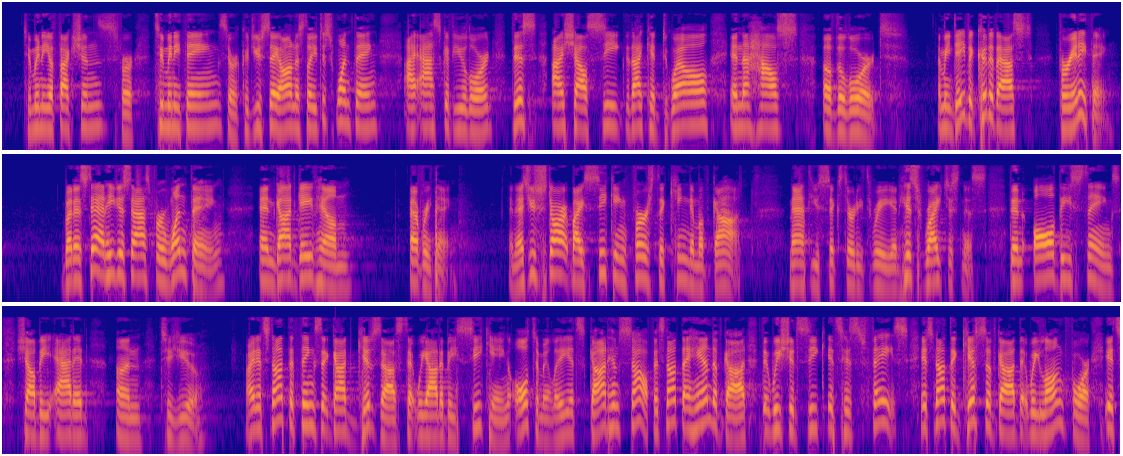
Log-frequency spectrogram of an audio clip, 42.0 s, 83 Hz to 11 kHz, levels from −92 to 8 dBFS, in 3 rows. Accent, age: American, 40-59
